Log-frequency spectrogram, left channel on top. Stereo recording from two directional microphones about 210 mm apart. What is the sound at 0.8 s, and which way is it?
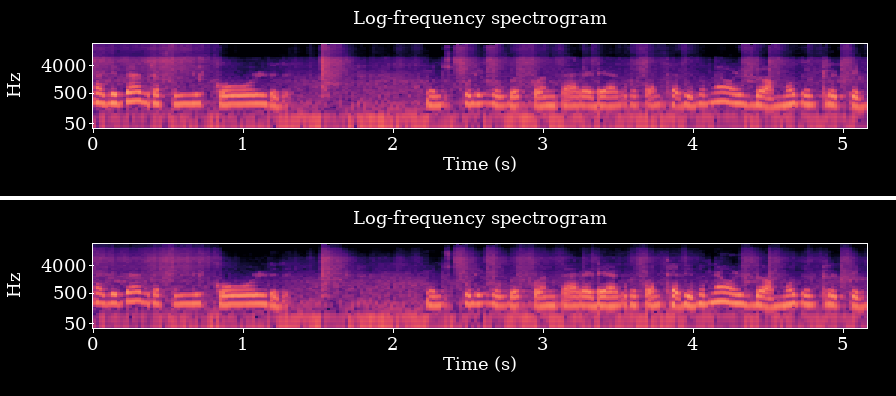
Speech, 5° right (ahead or behind).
